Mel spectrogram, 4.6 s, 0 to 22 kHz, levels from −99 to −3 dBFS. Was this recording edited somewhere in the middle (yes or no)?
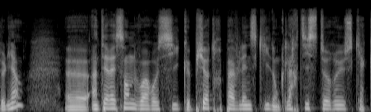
no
